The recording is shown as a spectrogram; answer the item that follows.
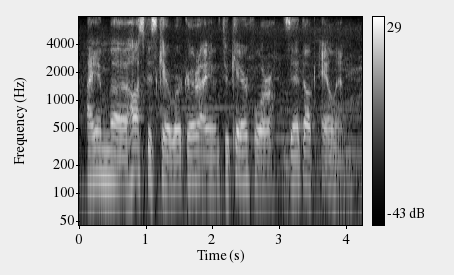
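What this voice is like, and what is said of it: Eastern European accent. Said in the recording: “Eastern European accent”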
